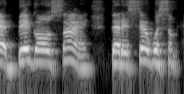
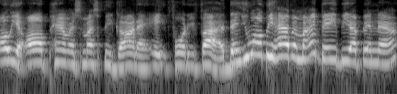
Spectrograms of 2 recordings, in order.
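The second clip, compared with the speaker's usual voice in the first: ordinary talk, nothing marked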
